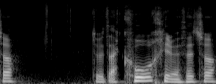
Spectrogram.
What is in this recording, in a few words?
"cwch", Welsh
